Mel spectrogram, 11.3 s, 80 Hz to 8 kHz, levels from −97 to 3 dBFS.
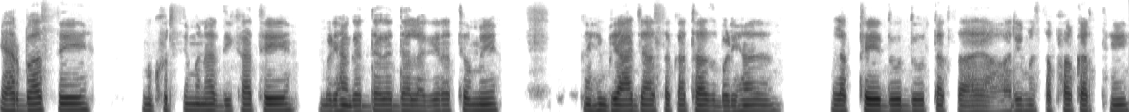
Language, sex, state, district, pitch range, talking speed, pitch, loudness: Chhattisgarhi, male, Chhattisgarh, Jashpur, 140-150 Hz, 150 wpm, 145 Hz, -22 LUFS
